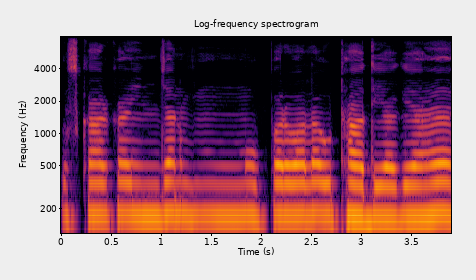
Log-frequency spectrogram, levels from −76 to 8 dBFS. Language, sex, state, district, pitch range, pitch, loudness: Hindi, male, Jharkhand, Deoghar, 165-175 Hz, 170 Hz, -17 LUFS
